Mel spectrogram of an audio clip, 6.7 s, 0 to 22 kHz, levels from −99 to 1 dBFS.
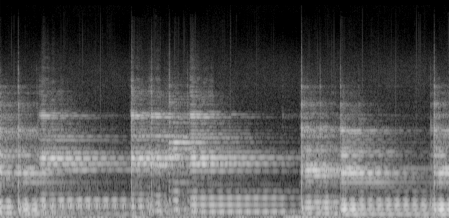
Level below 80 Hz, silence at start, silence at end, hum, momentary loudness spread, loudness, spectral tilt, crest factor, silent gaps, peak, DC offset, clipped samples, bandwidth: -40 dBFS; 0 s; 0 s; none; 10 LU; -23 LUFS; -7 dB/octave; 18 dB; none; -6 dBFS; under 0.1%; under 0.1%; 9.4 kHz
